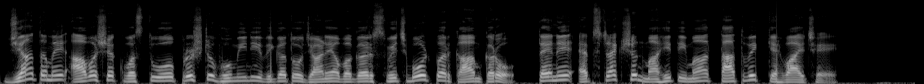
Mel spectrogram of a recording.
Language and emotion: Gujarati, neutral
